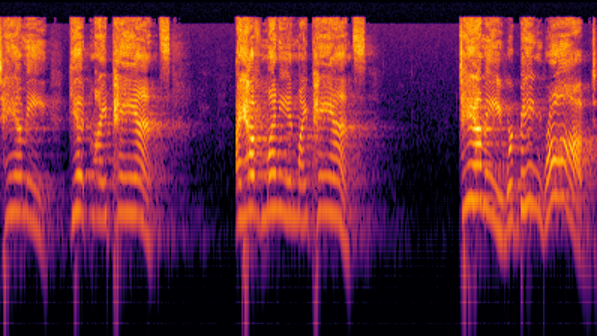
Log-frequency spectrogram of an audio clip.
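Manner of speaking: high, loud, panicked yelling in alarm. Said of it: "my husband yelling".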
